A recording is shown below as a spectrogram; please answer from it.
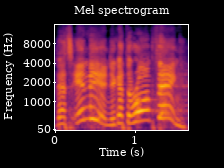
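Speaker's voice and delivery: outraged at the costume mix-up; indignant protest. Retold or imitated. Actor protesting to wardrobe, high indignant objection.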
